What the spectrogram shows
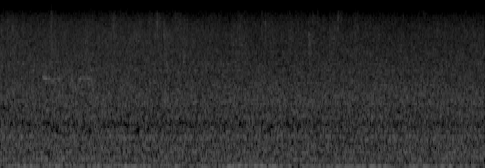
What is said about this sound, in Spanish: Creo que ustedes no escuchan todo el efecto, pero se escucha muy chingón. Y ya nos alcanzó. Wow, se escucha cool. Es que se escuchaba como la lluvia en el horizonte y cómo se iba acercando y ¡pac! Y ya nos alcanzó.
